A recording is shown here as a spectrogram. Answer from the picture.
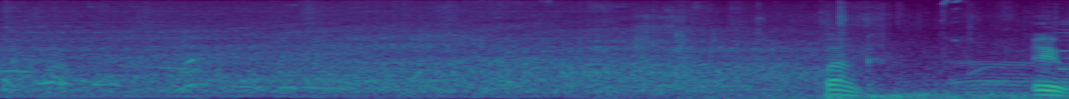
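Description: Steady roadside traffic noise from a motor vehicle, with a voice breaking in briefly about three seconds in.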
